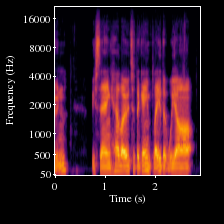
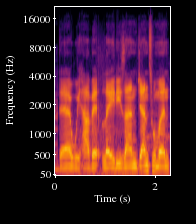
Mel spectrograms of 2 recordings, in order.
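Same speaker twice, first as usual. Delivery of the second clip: triumphant call; 5 dB louder than usual. Real, not acted. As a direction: shout out the final wipe. Caster calls the decisive wipe.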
